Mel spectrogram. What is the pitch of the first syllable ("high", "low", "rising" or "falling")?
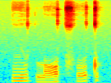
rising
